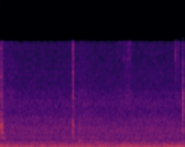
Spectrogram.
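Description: A steady low mechanical hum, with a faint click about a second in.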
